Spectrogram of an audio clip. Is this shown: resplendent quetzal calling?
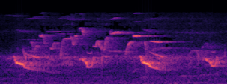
yes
